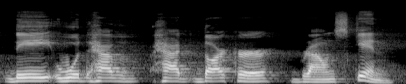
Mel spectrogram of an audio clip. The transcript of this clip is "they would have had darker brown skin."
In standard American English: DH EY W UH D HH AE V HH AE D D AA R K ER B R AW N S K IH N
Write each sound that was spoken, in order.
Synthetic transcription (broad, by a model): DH EY W UH D HH AE V HH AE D D AA R K ER B R AW N S K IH N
